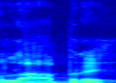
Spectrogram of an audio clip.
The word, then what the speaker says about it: Labre: Insomma, il Signore ha voluto che lo trovassi, è il cosiddetto Beato Labre, cioè San Giovanni Labre, francese, io lo pronuncio all'italiana perché tanto stava a Roma, che viveva come un barbone negli archi del Colosseo, poverissimo per scelta, no?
